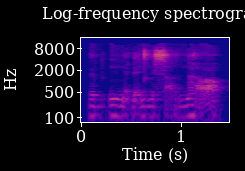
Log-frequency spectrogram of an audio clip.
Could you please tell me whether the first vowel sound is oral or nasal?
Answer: oral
